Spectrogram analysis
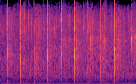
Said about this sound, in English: and you need a big round of applause for that. You see? Come on. Come on.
